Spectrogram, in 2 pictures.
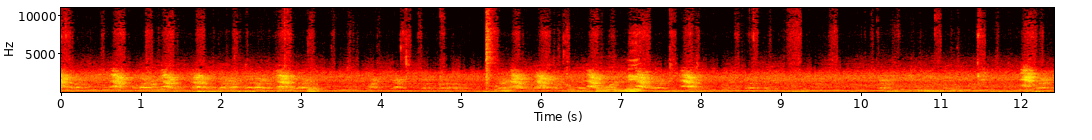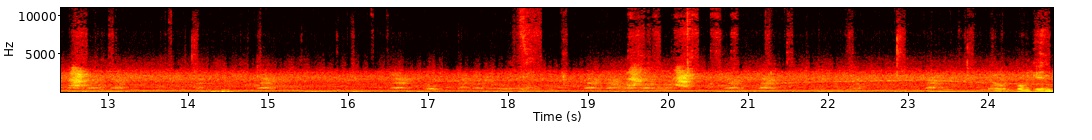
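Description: Close-up eating sounds: wet chewing and smacking of a mouthful of dumpling and salt mackerel rundown, with a fork scraping and clicking on a plate, as many short sharp clicks. A few brief hums and whine-like mouth sounds come in, and a steady low hum runs underneath.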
